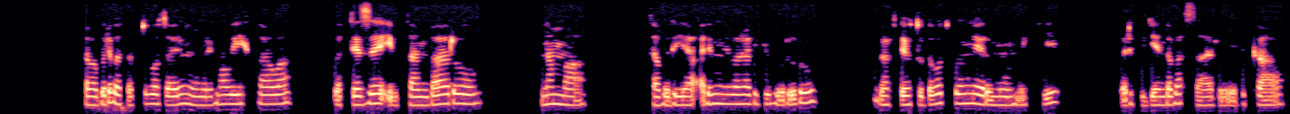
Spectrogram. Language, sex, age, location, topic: Kinyarwanda, female, 25-35, Nyagatare, agriculture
